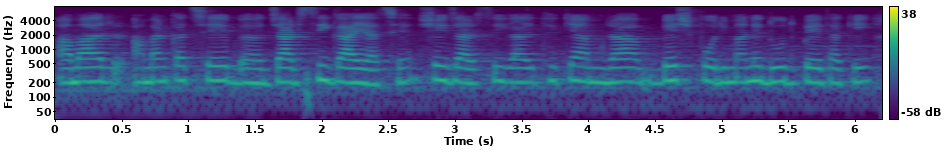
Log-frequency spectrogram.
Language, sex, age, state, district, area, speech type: Bengali, female, 30-45, West Bengal, Purulia, rural, spontaneous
